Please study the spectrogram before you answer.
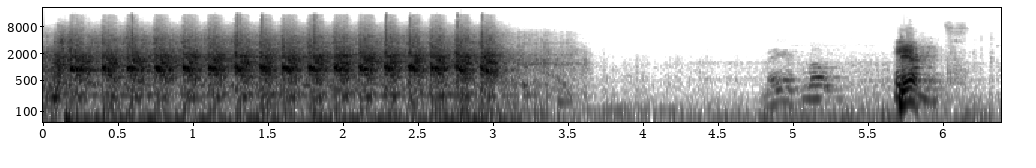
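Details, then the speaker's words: Cummins 6BT diesel swapped into a Jeep Wagoneer, first crank after cooling system fitted, a fuel return-line leak suspected: steady cranking about three beats a second for three seconds, cuts off without catching; even compression, normal. "but now that we have cooling system we're gonna crank it up Emilie's gonna get teared for the first time and it may fire right up"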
